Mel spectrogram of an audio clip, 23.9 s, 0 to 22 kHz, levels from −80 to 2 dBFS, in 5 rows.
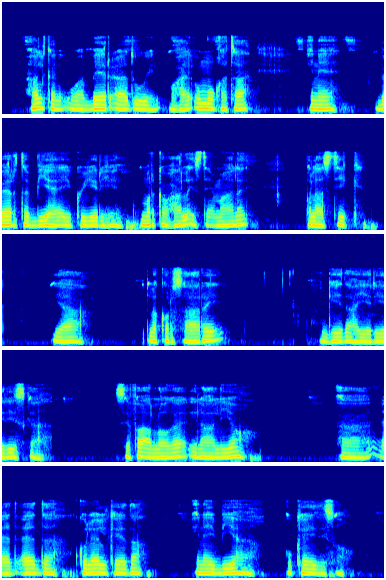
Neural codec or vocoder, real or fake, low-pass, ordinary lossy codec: none; real; 7.2 kHz; none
